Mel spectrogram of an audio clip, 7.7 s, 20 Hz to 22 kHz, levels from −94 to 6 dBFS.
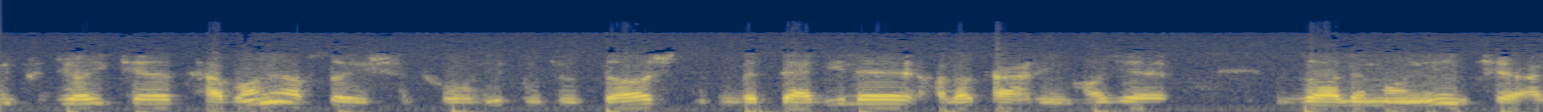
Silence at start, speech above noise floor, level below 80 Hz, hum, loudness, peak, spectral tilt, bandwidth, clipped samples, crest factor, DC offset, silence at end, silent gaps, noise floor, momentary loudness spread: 0 s; 26 dB; -38 dBFS; none; -14 LUFS; 0 dBFS; -6.5 dB/octave; 7.4 kHz; under 0.1%; 14 dB; under 0.1%; 0 s; none; -39 dBFS; 11 LU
